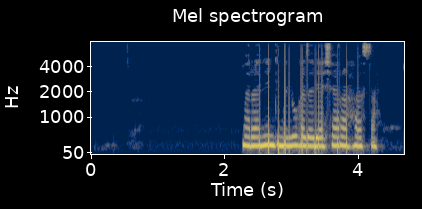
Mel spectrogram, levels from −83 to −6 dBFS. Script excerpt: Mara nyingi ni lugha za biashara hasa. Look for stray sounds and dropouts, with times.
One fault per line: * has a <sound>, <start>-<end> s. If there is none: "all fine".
all fine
